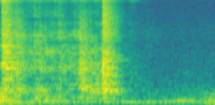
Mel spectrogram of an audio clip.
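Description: Faint rustling of paper cut-out puppets on sticks being handled, in two brief bursts about a second apart.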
